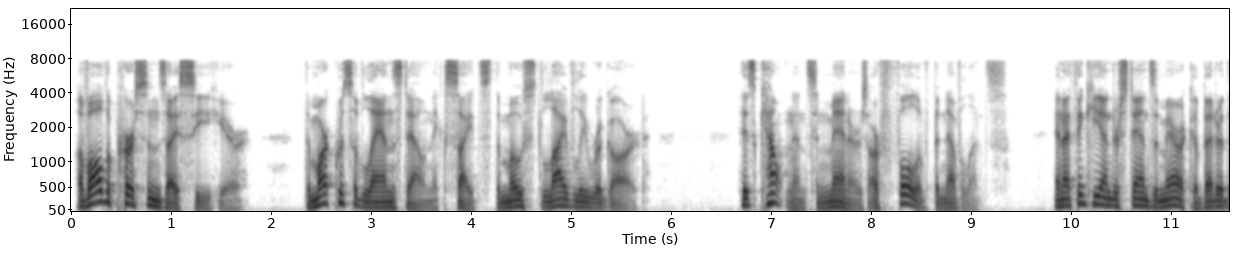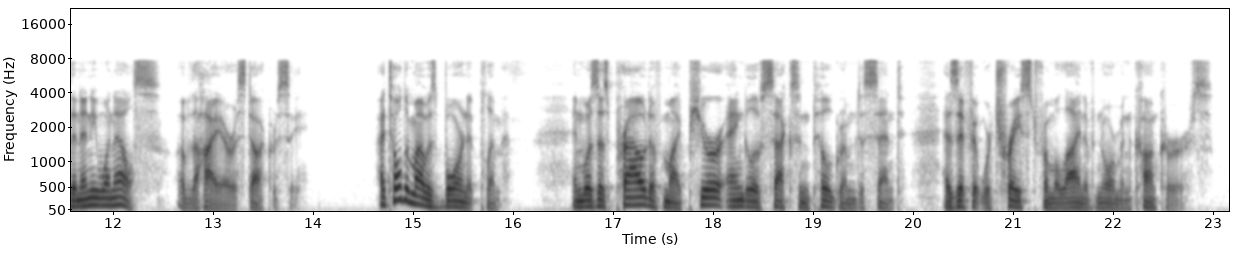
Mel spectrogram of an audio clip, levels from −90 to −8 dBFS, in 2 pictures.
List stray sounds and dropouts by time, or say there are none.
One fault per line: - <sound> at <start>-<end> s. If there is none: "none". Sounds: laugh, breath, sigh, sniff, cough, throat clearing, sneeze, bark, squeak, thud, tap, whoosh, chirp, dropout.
none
